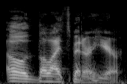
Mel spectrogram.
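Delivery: usual speaking voice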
